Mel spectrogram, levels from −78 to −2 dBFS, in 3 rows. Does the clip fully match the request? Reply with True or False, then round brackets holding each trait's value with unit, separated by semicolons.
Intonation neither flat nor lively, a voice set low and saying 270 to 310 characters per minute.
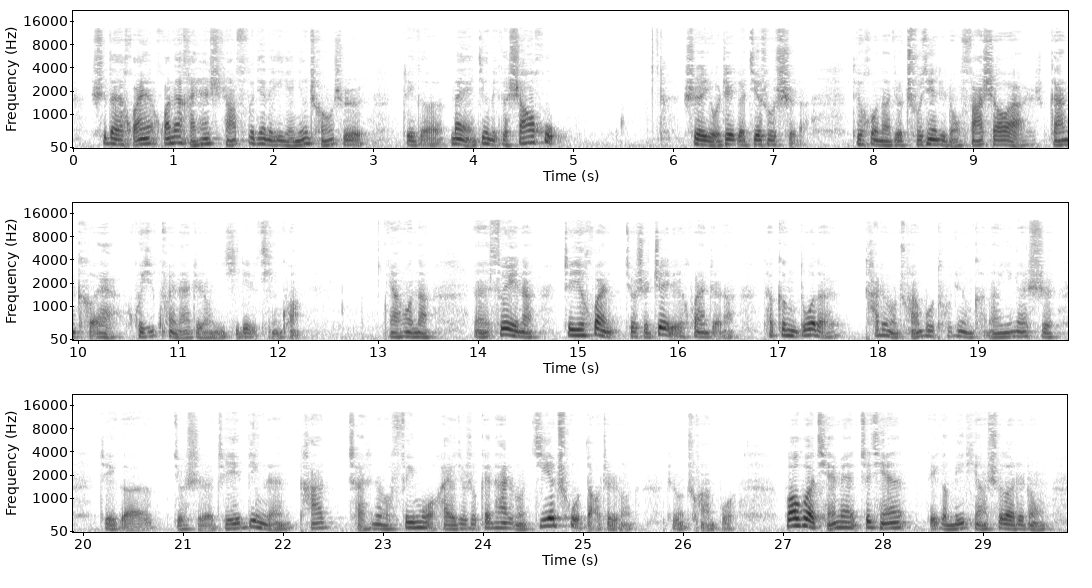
True (4.1 semitones; 125 Hz; 290 characters per minute)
